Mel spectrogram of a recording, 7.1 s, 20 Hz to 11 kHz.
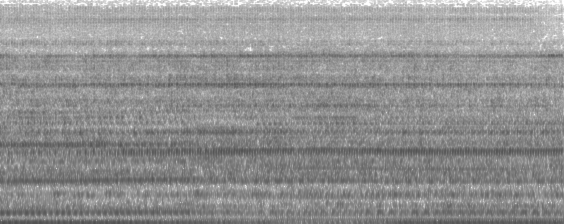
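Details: Nissan Clipper U71V engine, abnormal-noise repair: steady, even idle with a constant low drone and faint high whine on top, no knocking; sounds normal.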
